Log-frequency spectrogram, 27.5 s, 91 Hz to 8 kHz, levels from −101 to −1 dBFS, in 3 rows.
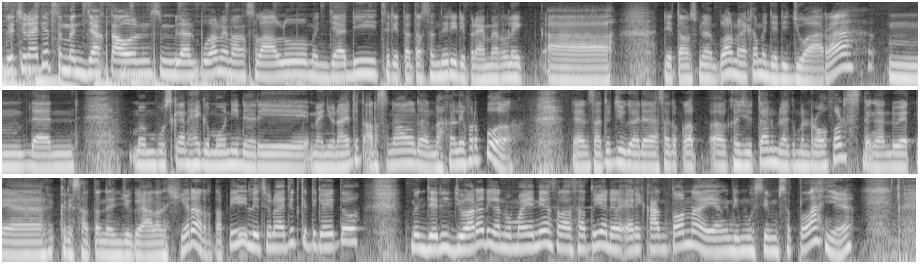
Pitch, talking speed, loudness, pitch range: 150 Hz, 145 wpm, -19 LUFS, 135-185 Hz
